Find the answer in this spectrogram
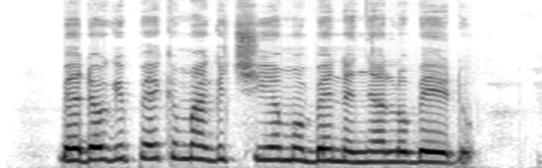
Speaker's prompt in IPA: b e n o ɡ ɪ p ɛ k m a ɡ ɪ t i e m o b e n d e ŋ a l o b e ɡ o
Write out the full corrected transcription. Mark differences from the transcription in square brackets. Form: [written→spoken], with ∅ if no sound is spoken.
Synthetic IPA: b e [n→d] o ɡ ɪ p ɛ k m a ɡ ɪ [t→t͡ʃ] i e m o b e n d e [ŋ→ɲ] a l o b e [ɡ→d] o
